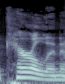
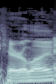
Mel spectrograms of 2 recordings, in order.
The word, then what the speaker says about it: Caroline: I think it's not even Carolyn in the City. – Is it Caroline? – I think so.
